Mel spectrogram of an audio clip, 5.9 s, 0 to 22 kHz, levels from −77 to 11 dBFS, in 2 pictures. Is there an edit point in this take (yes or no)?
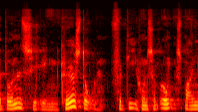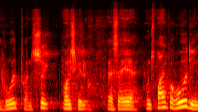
yes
